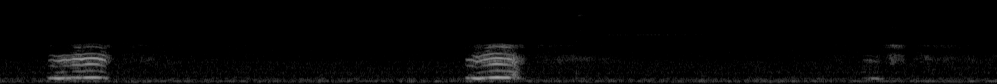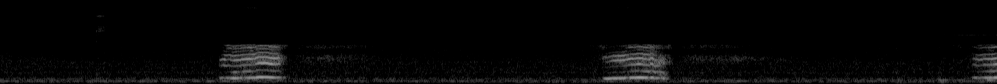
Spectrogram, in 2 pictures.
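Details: Kodama, a sleeping Pomeranian, snores indoors: short nasal, tonal breaths with a whistly, harmonic edge, each about half a second, coming roughly every four seconds with quiet room hush between them.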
